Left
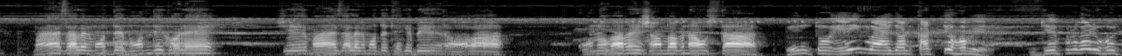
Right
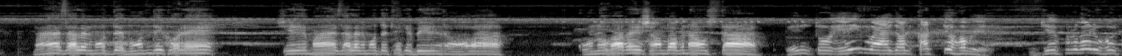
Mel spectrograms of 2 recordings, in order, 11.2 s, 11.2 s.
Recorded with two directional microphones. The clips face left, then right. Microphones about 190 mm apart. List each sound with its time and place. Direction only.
0.3 s a man's voice: 30° right (ahead or behind)
1.4 s speech: 10° right (ahead or behind)
3.1 s a man's voice: 20° right (ahead or behind)
5.8 s speech: 10° right (ahead or behind)
6.1 s speech: 25° right (ahead or behind)
7.8 s speech: 5° left (ahead or behind)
